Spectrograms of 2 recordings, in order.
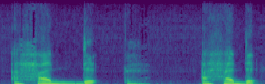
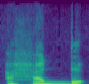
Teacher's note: Jadi ini tuh asalnya dhammah tain menjadi sukun bukan dalam tulisan tapi dalam bacaan. Ahad bacanya ada e-nya. Kayak bola yang mantul jatuh tidak langsung diam, mengeper, mengembal. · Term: qalqalah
